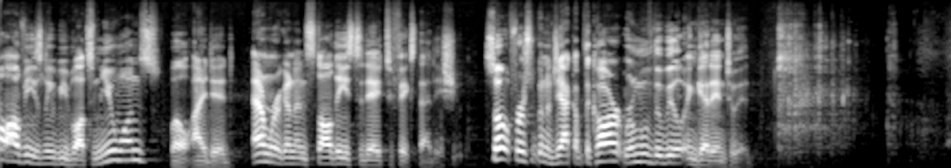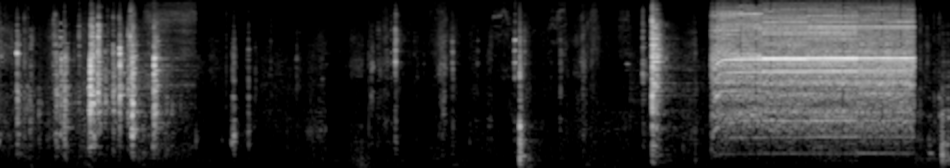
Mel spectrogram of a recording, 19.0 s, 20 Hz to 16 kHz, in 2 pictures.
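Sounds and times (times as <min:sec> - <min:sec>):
cordless power tool running: 0:16.6 - 0:18.7.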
